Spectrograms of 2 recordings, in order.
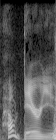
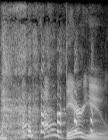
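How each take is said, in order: First: Said in the usual way. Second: Slow, higher, louder indignant how dare you; mock outrage. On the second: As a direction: drag it out in theatrical outrage. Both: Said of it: "worried that you guys will shout at me".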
